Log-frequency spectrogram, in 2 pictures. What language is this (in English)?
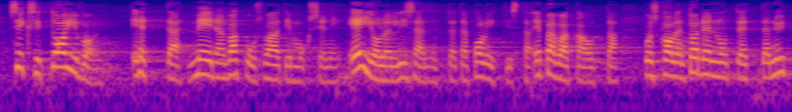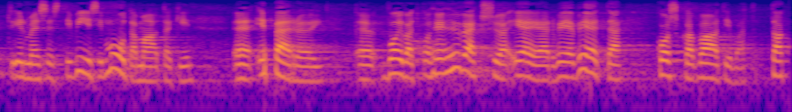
Finnish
